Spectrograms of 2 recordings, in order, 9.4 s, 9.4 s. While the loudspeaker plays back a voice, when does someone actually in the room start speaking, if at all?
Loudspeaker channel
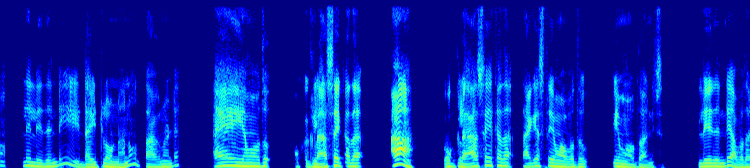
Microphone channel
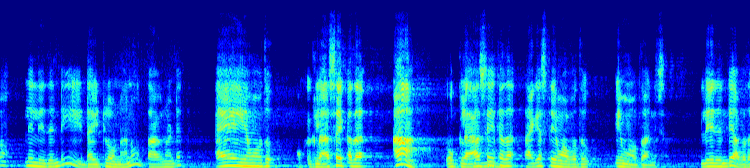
5.9 s

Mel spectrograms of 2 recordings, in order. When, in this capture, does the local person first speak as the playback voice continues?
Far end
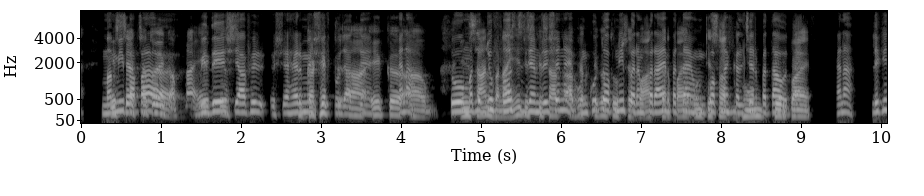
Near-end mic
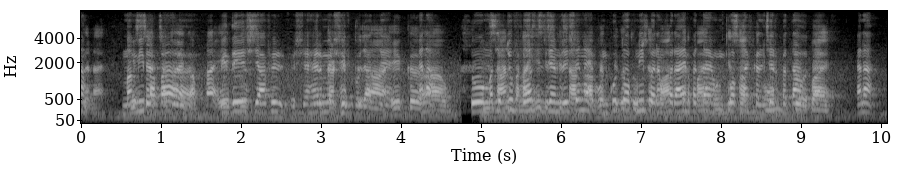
none

